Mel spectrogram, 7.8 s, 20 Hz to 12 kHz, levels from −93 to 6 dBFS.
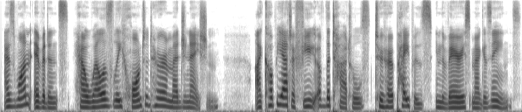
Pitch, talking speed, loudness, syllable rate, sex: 180 Hz, 175 wpm, -18 LUFS, 5.9 syllables/s, female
